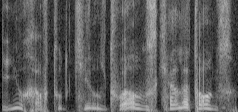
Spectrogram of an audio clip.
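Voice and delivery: put-on very high-pitched, very loud old-man holler. Voicing an old man who offers the players a quest: old man voice. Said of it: "the old man says".

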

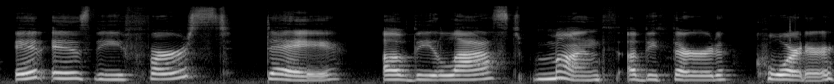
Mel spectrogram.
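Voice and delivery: very slow, careful, word-by-word delivery.

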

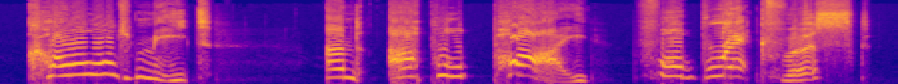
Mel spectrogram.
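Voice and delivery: very high, amused, spoken through laughter. Peter answers his mother about their supper, laughing. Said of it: "laughed Peter".

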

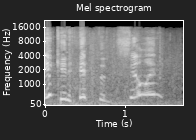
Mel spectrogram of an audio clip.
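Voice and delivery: high, loud tone of shocked disbelief.

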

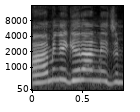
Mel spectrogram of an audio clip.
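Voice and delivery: high-pitched, loud calling out.

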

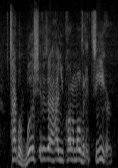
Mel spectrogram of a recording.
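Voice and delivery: enraged, high-pitched angry screaming. Retelling screaming at the convicts after bad news, re-enacting own screaming. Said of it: "get to screaming like".

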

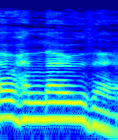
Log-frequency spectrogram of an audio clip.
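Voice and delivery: high, effeminate, projected. Praising a voice actor's work, doing a Liam O'Brien effeminate character voice. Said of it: "does such a good effeminate kind of character".

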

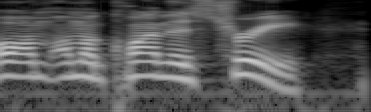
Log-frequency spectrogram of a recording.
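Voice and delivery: put-on thick Scottish accent. Retelling Mikey's funny Instagram story about climbing a tree, imitate Mikey's very thick Scottish accent. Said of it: "in a very thick Scottish accent".

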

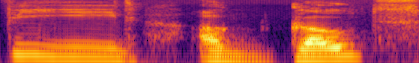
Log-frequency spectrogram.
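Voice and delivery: plain

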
